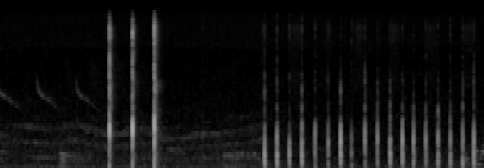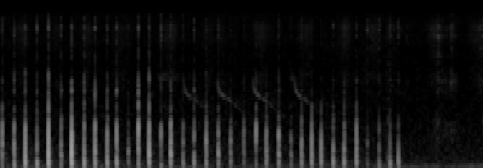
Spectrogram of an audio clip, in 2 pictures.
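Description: Small metal hand trowel tapping: three sharp clicks about two seconds in, then a quick, even run of light taps, about five a second, from about four seconds in until shortly before the end.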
